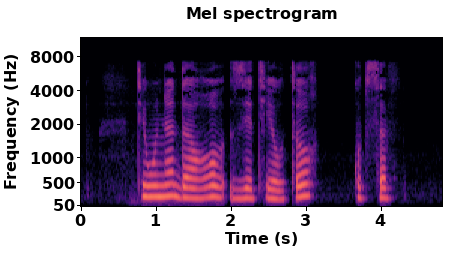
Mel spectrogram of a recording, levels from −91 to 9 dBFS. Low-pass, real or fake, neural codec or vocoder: 7.2 kHz; real; none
